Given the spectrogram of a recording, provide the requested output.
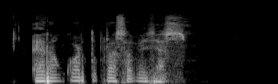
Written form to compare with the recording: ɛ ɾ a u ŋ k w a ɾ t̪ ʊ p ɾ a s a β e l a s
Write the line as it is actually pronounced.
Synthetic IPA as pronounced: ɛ ɾ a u ŋ k w a ɾ t̪ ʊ p ɾ a s a β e ʎ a s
